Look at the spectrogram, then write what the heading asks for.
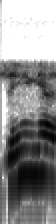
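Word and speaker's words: Xenia: because of Zeno oh x n i a Zena is how you pronounce it spelled with an X that's why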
